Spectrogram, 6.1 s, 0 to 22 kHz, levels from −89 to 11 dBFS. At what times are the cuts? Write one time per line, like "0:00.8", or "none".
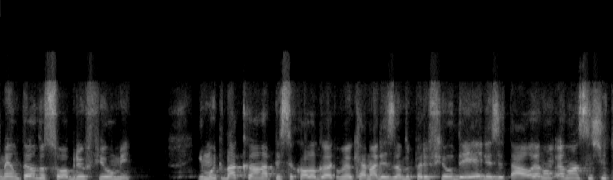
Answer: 0:03.3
